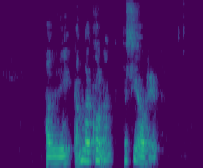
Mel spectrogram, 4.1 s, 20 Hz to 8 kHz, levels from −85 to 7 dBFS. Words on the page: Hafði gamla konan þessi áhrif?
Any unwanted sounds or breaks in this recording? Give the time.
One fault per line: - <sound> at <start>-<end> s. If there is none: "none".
none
